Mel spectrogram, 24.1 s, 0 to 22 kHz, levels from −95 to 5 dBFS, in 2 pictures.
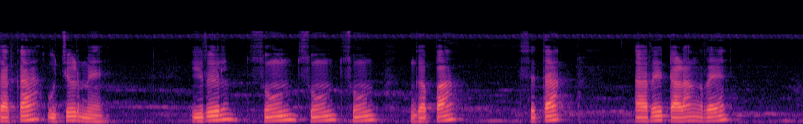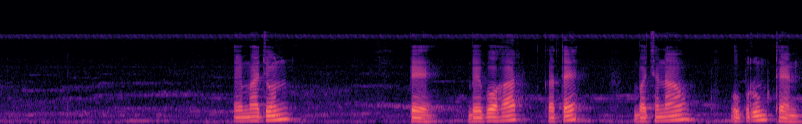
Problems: background sounds at intervals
